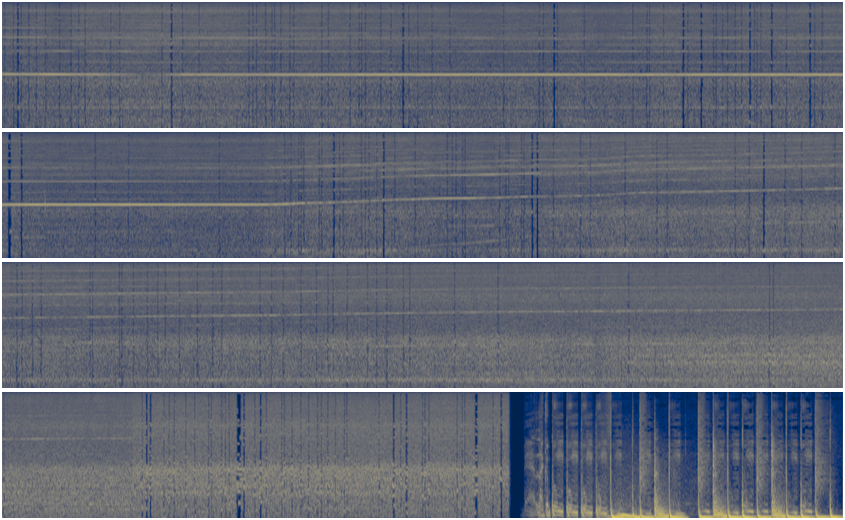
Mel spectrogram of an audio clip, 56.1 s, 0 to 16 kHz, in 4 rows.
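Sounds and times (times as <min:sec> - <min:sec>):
jet engine whine: 0:00.0 - 0:50.6.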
